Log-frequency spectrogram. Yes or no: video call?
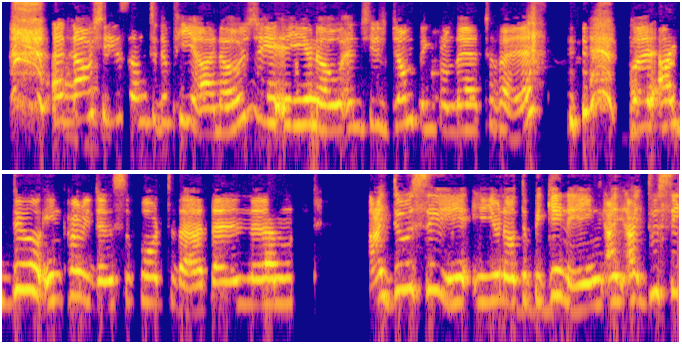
yes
